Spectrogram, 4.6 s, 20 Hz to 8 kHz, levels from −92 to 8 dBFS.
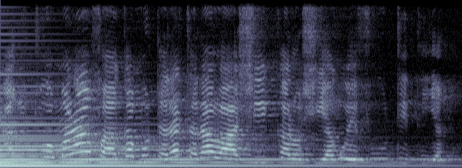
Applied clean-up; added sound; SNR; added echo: none; Strum; -2 dB; reverberation time 0.6 s.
